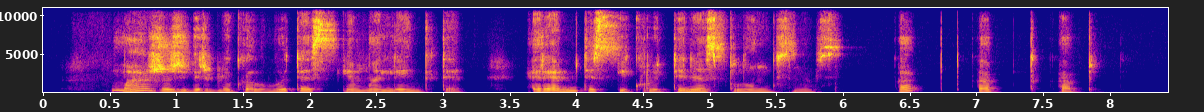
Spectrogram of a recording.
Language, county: Lithuanian, Kaunas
